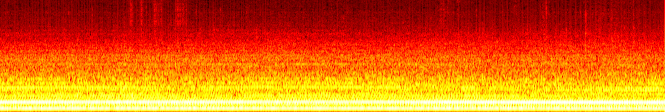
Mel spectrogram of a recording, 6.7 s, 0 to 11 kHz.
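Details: 2003 Honda Civic cruising at constant speed. A steady whir hums over the road noise. The noise gets louder and faster as speed increases, regardless of gear. Cause unknown.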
